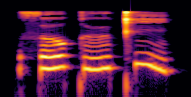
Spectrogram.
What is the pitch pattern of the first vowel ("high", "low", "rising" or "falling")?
rising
